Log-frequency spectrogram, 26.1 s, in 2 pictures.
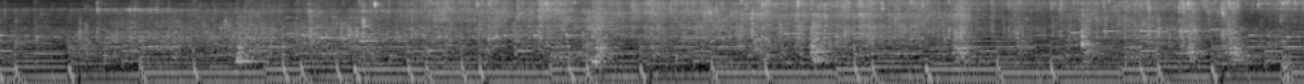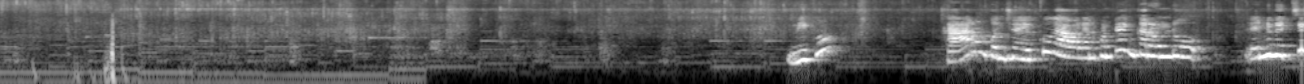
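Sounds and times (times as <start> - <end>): chicken sizzling in oil: 0.0 - 26.0
spatula scraping and tapping pan: 2.2 - 22.2.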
